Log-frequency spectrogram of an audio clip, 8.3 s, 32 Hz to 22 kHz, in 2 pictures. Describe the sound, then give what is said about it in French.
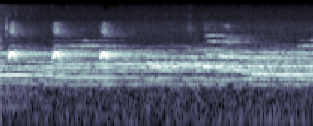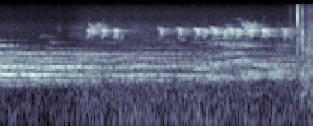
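A yellow-rumped warbler, a small songbird, sings a thin, high, rapid trill in the second half, over a steady bed of long, droning howl-like tones, with a few brief sharp calls near the start. Recorded in Canada at dawn in late March 2007. “Le chant d'une paruline jaune à croupion.”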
